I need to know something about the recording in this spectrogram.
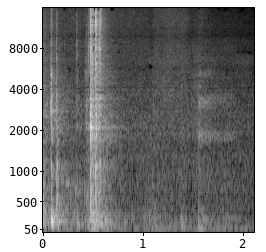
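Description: A single sharp wooden knock about half a second in, from a wooden box purse being handled and turned on a wooden table.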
